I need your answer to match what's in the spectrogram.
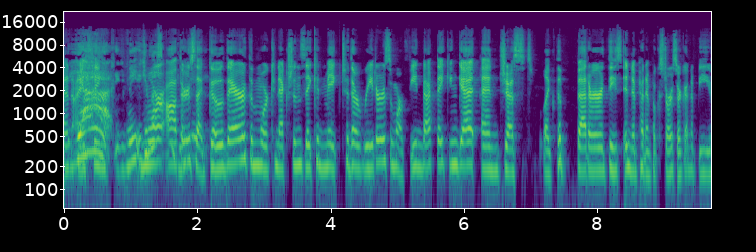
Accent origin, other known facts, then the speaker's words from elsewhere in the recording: Iowa, United States; I'm originally from Iowa. So we do drive through on I-80, sometimes I-70 to get back to Iowa.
